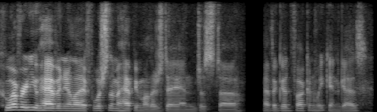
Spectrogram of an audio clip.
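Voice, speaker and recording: A man's voice: mid-range voice, fast, vocal fry, a bit bright. Blunt, sweary man co-hosting a podcast. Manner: blunt, profane. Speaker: podcast co-host. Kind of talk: casual chat.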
